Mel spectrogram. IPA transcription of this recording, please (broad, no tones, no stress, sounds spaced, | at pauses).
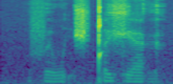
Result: f ɘ w ḭ ʃ ǃ ɘ xʲ a ɡ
